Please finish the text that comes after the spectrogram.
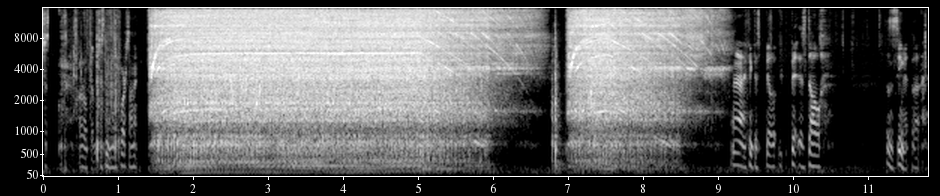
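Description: A power drill bores through metal while a Johnson loader is mounted on a Sears Suburban 12 tractor, a loud sustained whine in two long runs with a brief pause, with someone talking before and after.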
